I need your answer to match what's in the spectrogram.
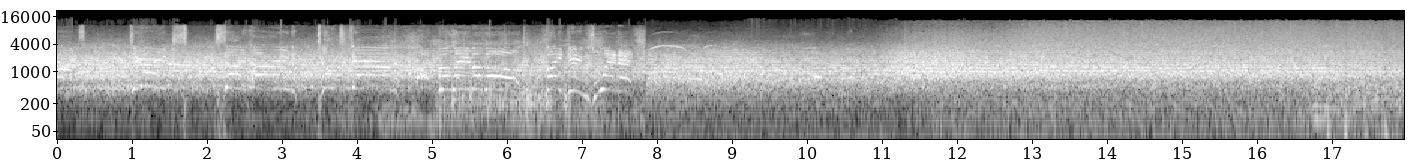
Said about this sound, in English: That's how loud, like, where would you rank the sports crowd pop of all the arenas and stadiums you've ever been inside as a fan, as a guy who covers teams? Is that number one in terms of an oh my God loud moment of something exciting happening?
